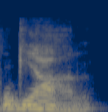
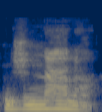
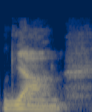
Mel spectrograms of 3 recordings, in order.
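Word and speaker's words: jñāna: you the best pronunciation janana. Um, but actually that ah is extra and the sound is more of a g. So in India they really corrected me this gan it means wisdom.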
